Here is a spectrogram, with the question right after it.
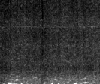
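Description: Ground beef sizzles as it meets shimmering olive oil in a hot pan, a steady, dense frying hiss that holds evenly from start to finish with no voices.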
